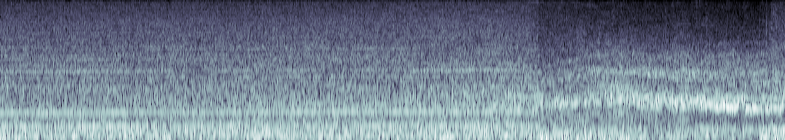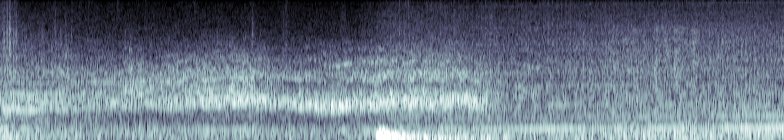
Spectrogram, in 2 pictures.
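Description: Race car in Gran Turismo Sport braking hard into a corner, tires skidding and squealing in a sustained screech over steady engine drone, with a brief louder bump near the end.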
